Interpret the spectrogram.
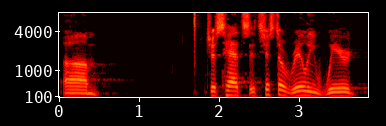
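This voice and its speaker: A man's voice: medium pitch, takes it slowly, dark tone, in a large hall. A man hosting a casual monologue. He rambles and swears often, and he trails off and restarts his sentences.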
